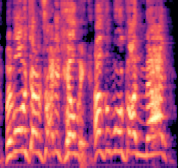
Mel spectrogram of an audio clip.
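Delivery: very high, loud panic; high loud frantic cry; panicked shouting. Acted. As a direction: wail in disbelief. Man fleeing attacking parents.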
